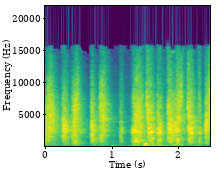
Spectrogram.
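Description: Close-up rustling and scuffing of clothing and shoes as people step through a doorway onto a hard floor: a rapid run of short, dry scrapes, several a second.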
